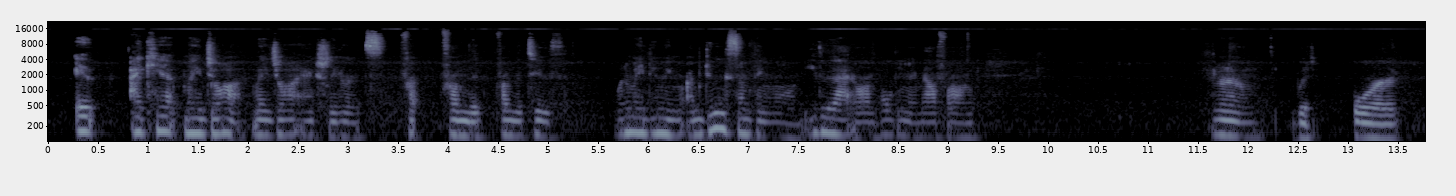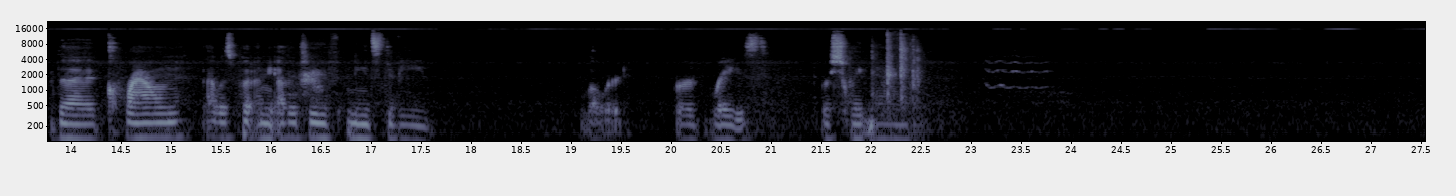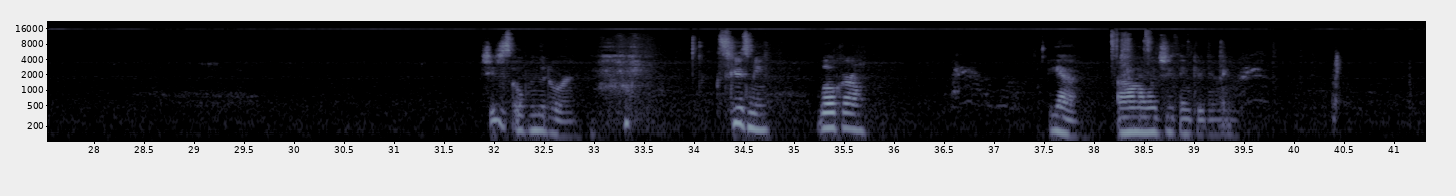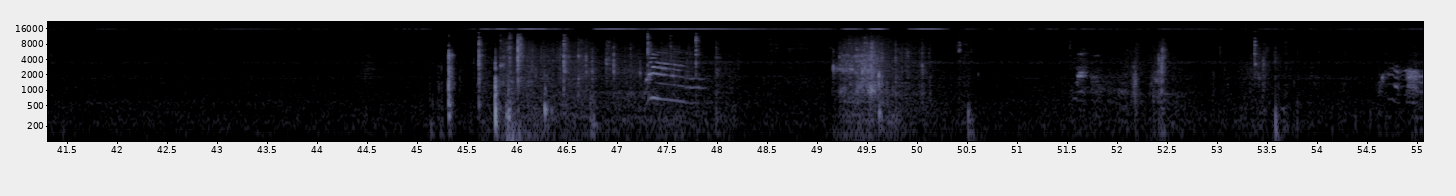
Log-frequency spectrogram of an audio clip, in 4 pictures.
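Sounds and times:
cat meowing: 23.2s - 23.9s, 36.6s - 37.2s, 39.5s - 39.8s, 47.3s - 47.9s, 54.6s - 55.0s
rustling: 45.6s - 50.7s.

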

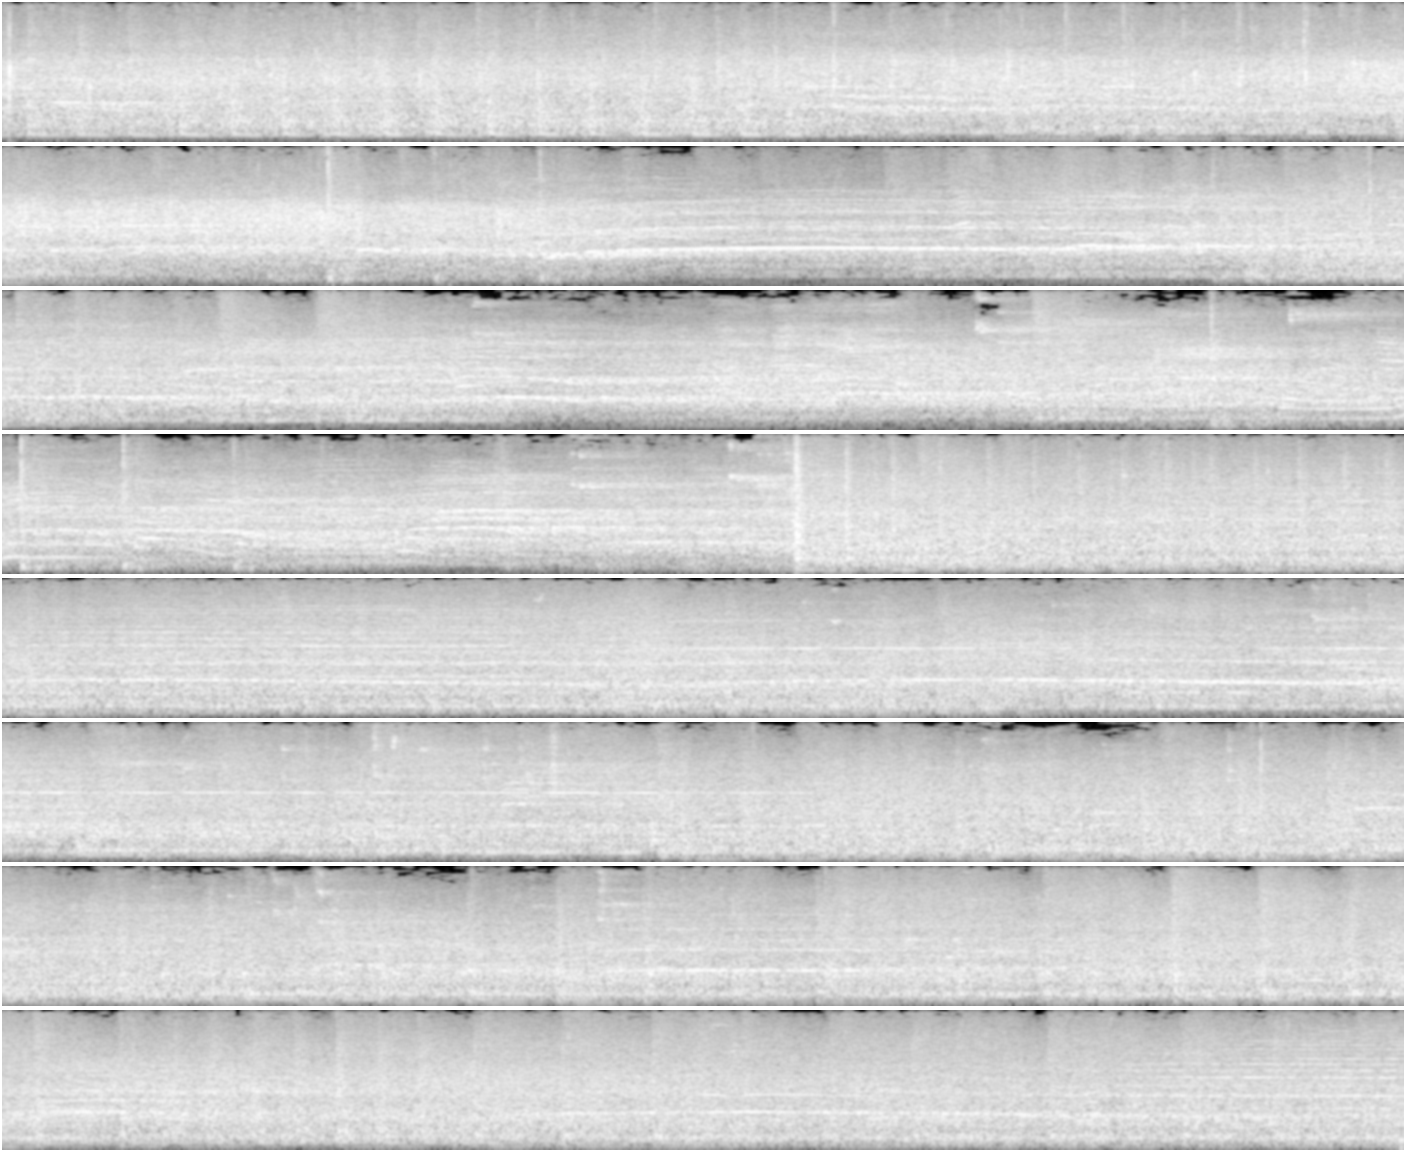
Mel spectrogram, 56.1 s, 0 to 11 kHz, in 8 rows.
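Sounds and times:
noisy sports hall din: 0.0s - 56.0s
players and spectators voices: 0.0s - 56.0s
basketball bouncing: 21.0s - 22.4s.

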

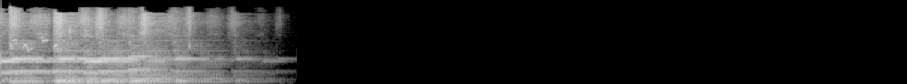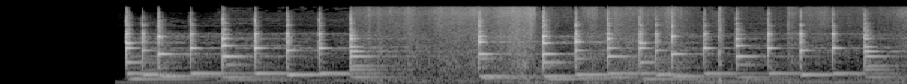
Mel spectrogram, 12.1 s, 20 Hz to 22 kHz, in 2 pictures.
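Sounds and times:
phone ringtone melody: 6.9s - 12.0s.

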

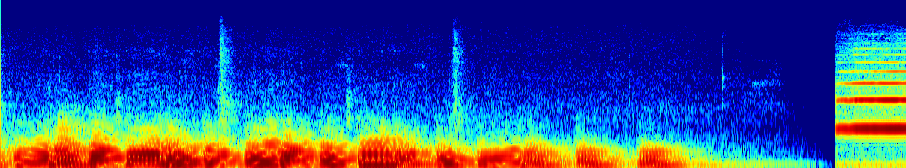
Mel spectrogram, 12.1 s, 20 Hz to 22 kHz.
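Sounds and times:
tuba playing slow melody: 0.0s - 9.6s.

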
